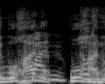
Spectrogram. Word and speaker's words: Wuhan: Là, je pense à Arnaud Miguet et son caméraman Gaël Caron qui sont toujours, j'arrive jamais à le prononcer, Wuhan, c'est un H qu'il faut prononcer comme un R.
